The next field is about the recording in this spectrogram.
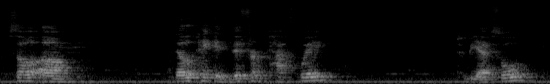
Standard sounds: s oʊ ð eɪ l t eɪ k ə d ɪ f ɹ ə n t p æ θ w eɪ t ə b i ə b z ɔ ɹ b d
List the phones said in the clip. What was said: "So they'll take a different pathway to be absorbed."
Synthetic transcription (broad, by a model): s oʊ ð eɪ l t eɪ k ə d ɪ f ɹ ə n p æ θ w eɪ t ə b i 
